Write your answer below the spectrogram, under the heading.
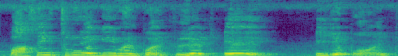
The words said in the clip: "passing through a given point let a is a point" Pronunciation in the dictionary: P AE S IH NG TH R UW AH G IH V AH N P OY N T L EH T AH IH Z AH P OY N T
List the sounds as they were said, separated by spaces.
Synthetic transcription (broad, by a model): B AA S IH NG T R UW AH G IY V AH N P OY N T L EH T AH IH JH AH P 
